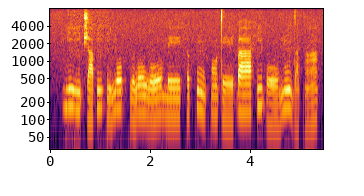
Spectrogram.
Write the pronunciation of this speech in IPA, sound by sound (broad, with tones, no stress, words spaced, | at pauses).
ɡĩ˦ɣĩ˧ t͡ʃa˨pĩ˦ kʷĩ˨ɲoː˦p kʷɛ˨woː˧ woː˨˦meː˧hə˦ kʷũ˦˨ kɔ̃˧teː˨ɓaː˦ hĩ˦poː˨nũ˦ da˨kã˨˦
